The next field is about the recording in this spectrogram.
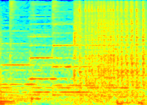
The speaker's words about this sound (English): Okay, squeaky bed sucks. We have to, okay, you know what? I've decided to, we'll take a journey with me. I've decided to find the perfect squeaky bed sex sound effect.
